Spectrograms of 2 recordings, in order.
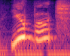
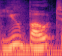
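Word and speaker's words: U-Boot: players to emerge Victorious you boot the board game as it is actually spelled and not ubot or ubot as I have been mispronouncing it this entire time reached spot number 31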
